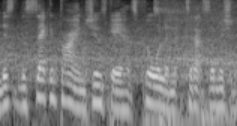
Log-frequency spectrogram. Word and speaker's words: Shinsuke: I said Shinsuke. That's how it's said.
